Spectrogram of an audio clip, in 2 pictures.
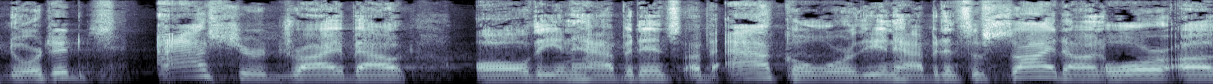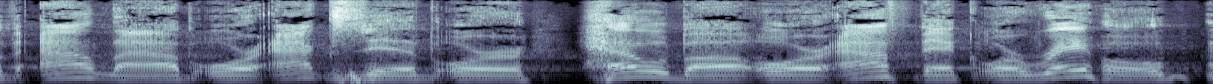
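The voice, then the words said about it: New Jersey accent. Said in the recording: “You hear my Jersey accent coming out when I'm trying to pronounce these things.”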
